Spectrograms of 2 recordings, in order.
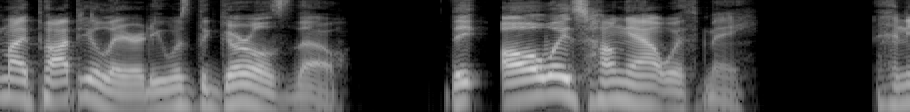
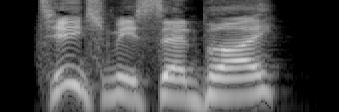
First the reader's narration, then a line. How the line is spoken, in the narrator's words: The basketball team would shout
